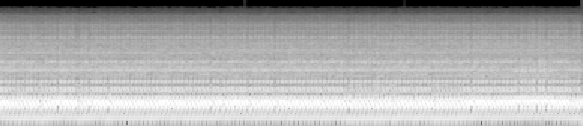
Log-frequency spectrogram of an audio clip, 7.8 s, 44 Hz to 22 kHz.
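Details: 1977 Suzuki GT185 two-stroke twin, abandoned and revived, on choke: loud, steady low buzz with a fast, even beat and no dropouts; normal running.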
